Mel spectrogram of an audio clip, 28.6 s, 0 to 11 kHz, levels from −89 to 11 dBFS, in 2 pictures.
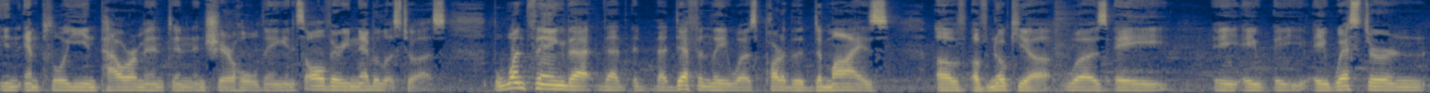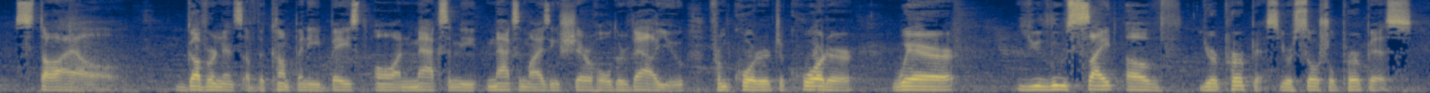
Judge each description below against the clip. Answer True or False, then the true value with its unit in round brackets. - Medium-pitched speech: False (115 Hz)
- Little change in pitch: True (1.7 semitones)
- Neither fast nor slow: False (125 wpm)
